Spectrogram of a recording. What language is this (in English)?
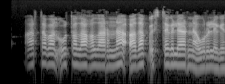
Bashkir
